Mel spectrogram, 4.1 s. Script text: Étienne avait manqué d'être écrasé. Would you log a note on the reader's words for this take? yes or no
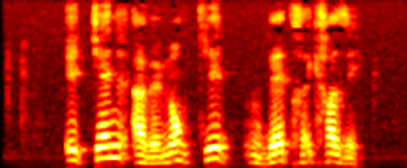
no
